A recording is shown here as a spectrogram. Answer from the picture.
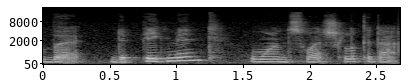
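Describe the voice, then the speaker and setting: A woman speaks with a slight French accent. Her pitch variation is ordinary. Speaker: beauty youtuber. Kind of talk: product unboxing review. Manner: animated.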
